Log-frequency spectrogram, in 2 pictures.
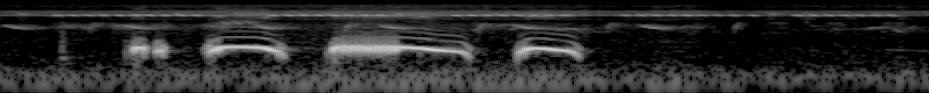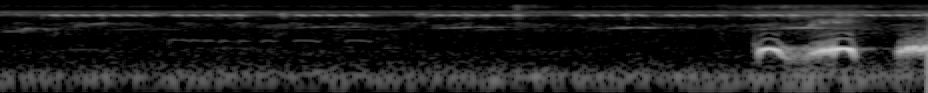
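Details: Spotted dove of local stock, ngalas-style song meant to lure rival doves into answering: one full phrase of stutter plus three low arched coos, about four seconds of near silence with a faint high whine, then the phrase starting again.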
